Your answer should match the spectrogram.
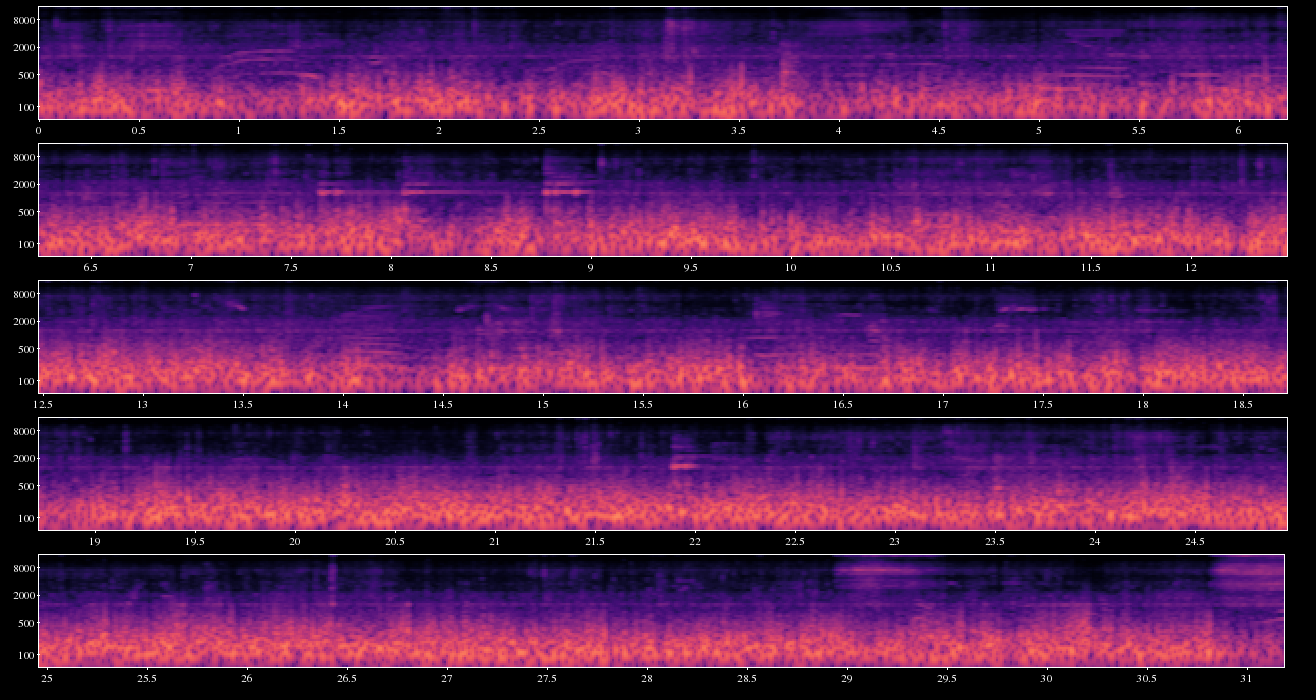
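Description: Outrigger dive boat's engine running steadily at idle, a continuous low rumble with a faint steady whine above it. Faint voices come and go over it.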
